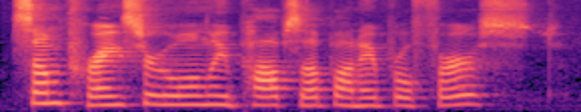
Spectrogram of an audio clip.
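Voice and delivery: usual speaking voice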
